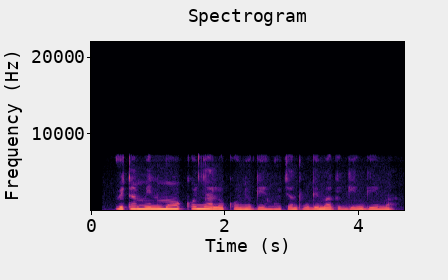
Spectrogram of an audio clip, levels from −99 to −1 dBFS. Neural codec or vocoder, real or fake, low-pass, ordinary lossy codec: none; real; 7.2 kHz; none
